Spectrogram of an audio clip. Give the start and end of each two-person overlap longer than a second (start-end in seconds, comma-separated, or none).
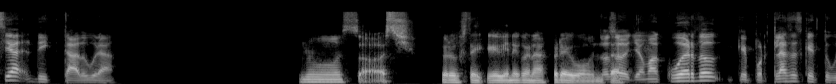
none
